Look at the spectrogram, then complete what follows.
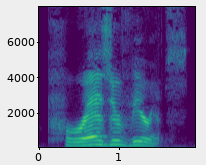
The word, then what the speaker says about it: perseverance: pray sir veer ants pray sir veer ants let's blend it pray sir perseverance how many syllables does perseverance have four very good if you said four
